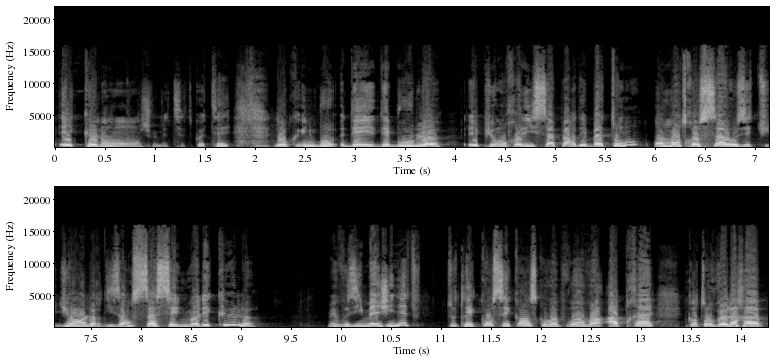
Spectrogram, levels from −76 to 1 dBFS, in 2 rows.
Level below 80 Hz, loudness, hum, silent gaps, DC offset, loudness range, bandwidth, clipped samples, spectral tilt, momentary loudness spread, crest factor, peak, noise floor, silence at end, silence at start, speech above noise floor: -50 dBFS; -18 LUFS; none; none; under 0.1%; 3 LU; 16.5 kHz; under 0.1%; -3.5 dB/octave; 11 LU; 12 dB; -6 dBFS; -58 dBFS; 0.05 s; 0.05 s; 40 dB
